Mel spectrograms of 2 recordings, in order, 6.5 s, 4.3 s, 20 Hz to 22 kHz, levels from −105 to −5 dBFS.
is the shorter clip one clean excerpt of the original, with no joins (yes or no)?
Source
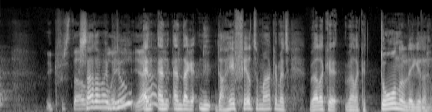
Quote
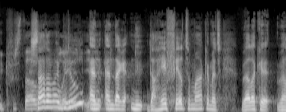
no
